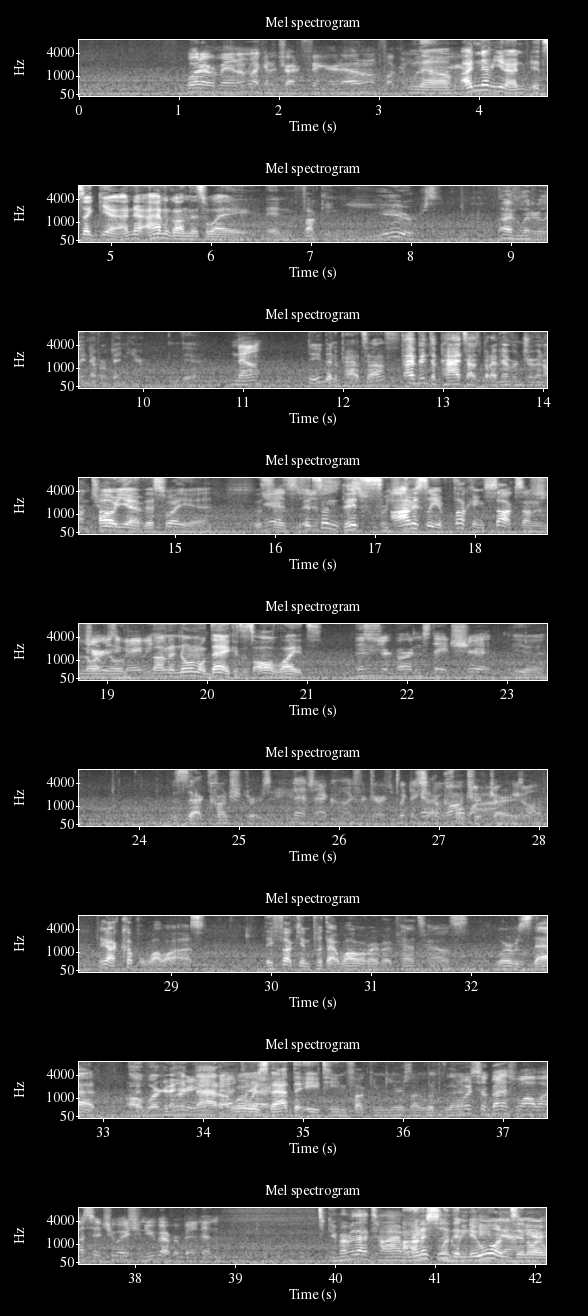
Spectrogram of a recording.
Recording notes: Whatever else pops into their heads while driving. This was recorded in a car so audio quality will have some outside noise. You will know we are in a car.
